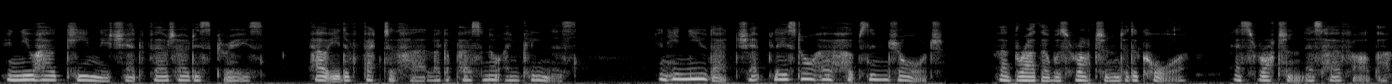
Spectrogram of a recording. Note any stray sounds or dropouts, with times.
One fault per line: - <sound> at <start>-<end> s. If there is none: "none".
none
